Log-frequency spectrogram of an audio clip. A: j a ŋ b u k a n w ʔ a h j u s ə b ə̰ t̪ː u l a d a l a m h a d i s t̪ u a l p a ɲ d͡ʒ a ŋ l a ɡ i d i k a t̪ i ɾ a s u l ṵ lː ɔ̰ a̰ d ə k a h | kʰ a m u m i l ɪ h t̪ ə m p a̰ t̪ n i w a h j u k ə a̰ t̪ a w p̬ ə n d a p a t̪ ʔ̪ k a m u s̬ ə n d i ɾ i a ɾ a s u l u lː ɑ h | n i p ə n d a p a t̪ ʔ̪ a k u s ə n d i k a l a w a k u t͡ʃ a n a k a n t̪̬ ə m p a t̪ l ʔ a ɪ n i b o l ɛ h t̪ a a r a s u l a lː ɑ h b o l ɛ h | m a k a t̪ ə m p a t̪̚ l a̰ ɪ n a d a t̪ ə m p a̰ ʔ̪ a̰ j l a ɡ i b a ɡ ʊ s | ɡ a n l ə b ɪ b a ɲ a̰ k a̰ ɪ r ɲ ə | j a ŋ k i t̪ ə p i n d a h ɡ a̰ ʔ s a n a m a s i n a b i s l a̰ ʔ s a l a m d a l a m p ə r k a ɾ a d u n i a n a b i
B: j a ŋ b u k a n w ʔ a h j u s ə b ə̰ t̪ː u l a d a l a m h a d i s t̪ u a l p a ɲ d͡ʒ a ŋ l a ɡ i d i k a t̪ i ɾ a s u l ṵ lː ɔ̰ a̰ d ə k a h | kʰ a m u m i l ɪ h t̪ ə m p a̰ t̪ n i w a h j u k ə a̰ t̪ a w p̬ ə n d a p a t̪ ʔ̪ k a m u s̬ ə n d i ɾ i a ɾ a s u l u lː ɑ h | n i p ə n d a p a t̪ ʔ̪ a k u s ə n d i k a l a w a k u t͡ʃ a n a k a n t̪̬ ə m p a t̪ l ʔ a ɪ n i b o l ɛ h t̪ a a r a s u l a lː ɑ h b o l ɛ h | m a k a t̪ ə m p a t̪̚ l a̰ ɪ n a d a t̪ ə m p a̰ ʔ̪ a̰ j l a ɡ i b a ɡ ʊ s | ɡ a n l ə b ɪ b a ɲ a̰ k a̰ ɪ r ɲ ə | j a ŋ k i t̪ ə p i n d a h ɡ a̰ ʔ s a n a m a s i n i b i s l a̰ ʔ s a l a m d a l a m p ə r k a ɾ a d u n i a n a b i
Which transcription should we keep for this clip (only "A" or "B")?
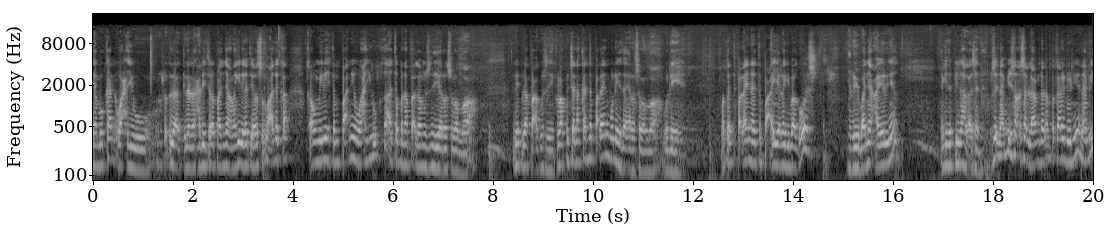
A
